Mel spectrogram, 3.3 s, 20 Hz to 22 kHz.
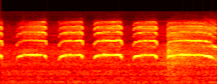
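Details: Peregrine falcon nest box in Montreal, Quebec, 22 June 2023, chick being fed: five clear, harmonic, slightly upslurred wails, the last one longer and harsher.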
